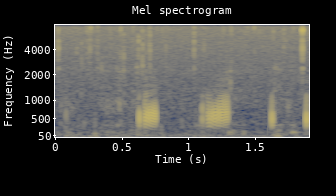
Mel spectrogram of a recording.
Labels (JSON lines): {"label": "biophony, knock croak", "recorder": "SoundTrap 300"}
